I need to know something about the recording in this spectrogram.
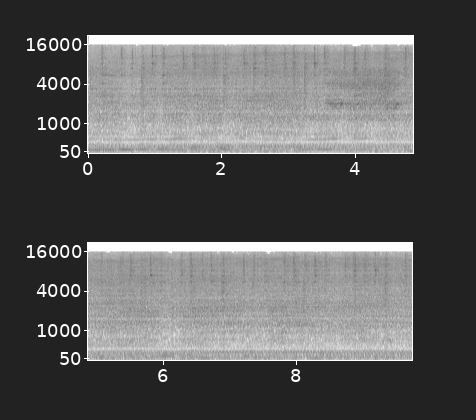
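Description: An off-road truck engine rumbles and revs loudly close by.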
